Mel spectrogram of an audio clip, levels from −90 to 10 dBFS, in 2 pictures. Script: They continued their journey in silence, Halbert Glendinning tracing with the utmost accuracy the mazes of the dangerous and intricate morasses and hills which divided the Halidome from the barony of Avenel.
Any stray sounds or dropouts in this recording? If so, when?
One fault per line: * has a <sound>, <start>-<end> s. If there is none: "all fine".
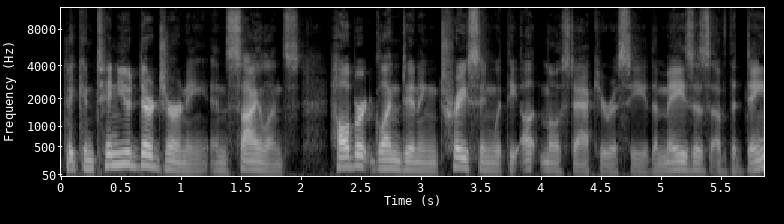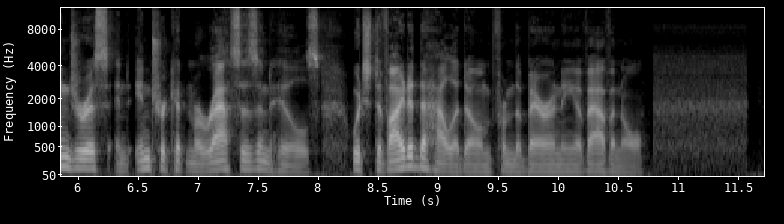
all fine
